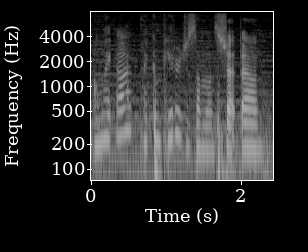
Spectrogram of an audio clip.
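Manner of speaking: usual speaking voice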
